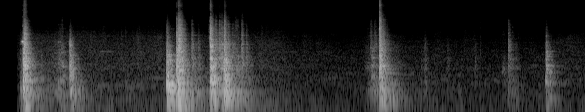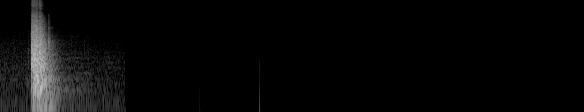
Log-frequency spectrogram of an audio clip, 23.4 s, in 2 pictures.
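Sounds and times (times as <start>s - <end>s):
military vehicles: 0.4s - 14.0s.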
